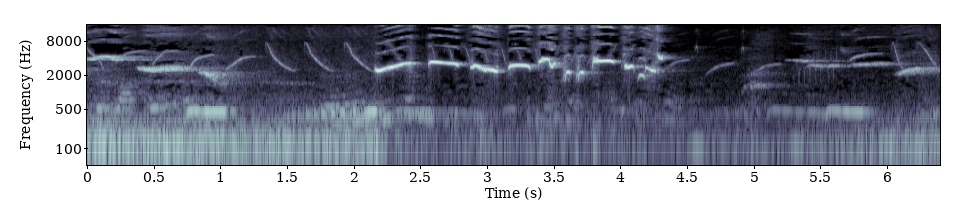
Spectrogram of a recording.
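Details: Oriental magpie-robin kept for song contests, national champion in 2021: soft chatter over a low hum gives way to a two-second volley of loud, piercing whistled notes, then quieter warbling.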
